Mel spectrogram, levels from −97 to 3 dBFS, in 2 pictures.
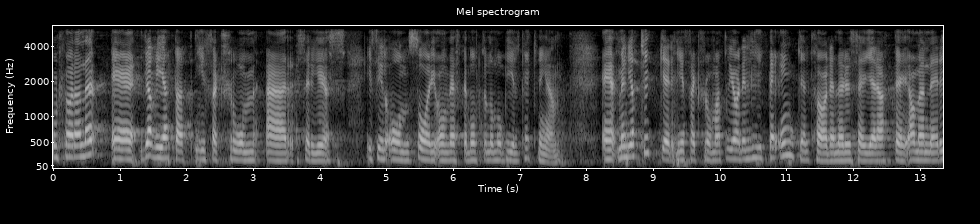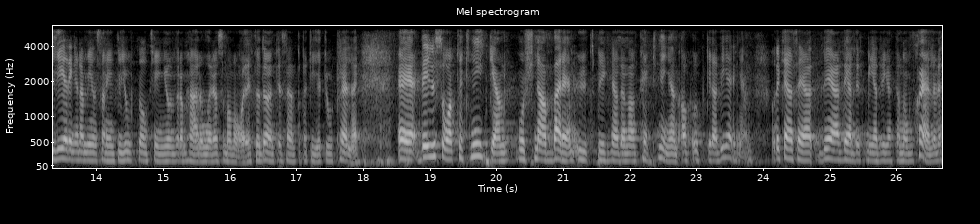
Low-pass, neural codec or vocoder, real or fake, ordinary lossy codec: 5.4 kHz; codec, 44.1 kHz, 3.4 kbps, Pupu-Codec; fake; none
